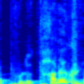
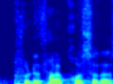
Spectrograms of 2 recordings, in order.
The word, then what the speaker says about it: 플루타르코스: 영웅전을 지은 사람이 1600년 전에 플루타르코스라는 사람이 있었는데, 제가 어릴 때는 이제 플루타르코스가 플루타르크 해가지고 영웅전 했거든요. 아마 그게 이제 일본식 발음 같아 보는 거예요. 진짜 이름은 플루타르코스라는 사람이 1600년 전 사람이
